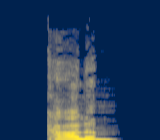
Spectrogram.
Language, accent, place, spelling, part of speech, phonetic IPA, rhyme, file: German, Germany, Berlin, kahlem, adjective, [ˈkaːləm], -aːləm, De-kahlem.ogg
- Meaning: strong dative masculine/neuter singular of kahl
